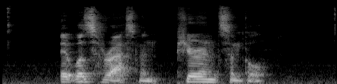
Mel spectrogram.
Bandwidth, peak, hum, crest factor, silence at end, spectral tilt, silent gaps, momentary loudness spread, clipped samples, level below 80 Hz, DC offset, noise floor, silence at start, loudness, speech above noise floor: 16.5 kHz; -6 dBFS; none; 18 dB; 0.75 s; -4.5 dB/octave; none; 9 LU; under 0.1%; -50 dBFS; under 0.1%; -54 dBFS; 0.05 s; -22 LUFS; 32 dB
